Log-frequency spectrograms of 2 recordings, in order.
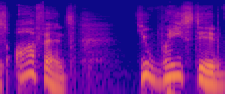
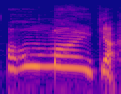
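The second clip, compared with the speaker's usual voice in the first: stunned disbelief; slower than usual. Real, not acted. Reacting to the stats.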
